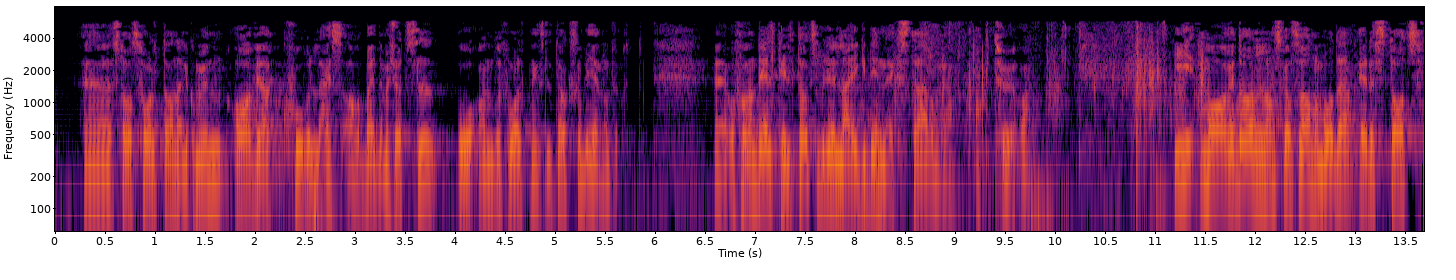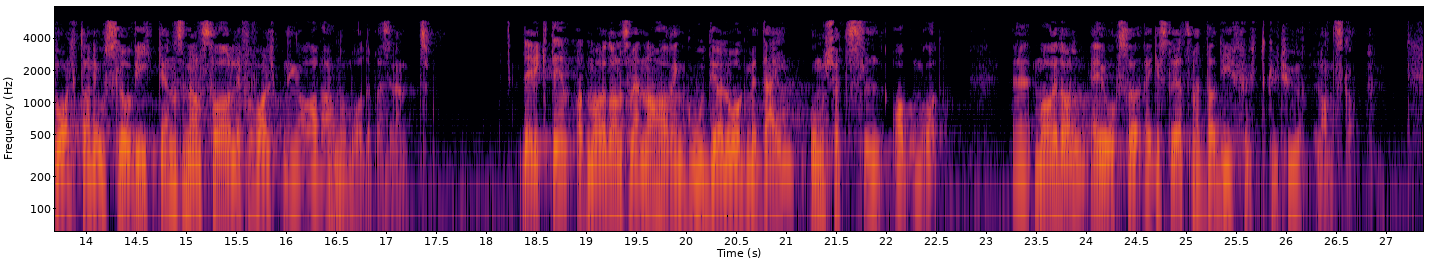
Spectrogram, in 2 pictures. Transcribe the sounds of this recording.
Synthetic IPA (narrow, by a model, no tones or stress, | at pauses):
st̪ɑːt̪sfɔɾʋɑlt̪əʁnɛlːəɾkʰʊmʉːnn̩ɑːʋjæːʁkʰʊʁlæɪsɑʁbæɪd̪əmɛɕœt̪sl̩ɔʔɑnd̪ʁəfɔɾʋɑlt̪nɪŋst̪ʰɪlt̪ɑːkskɑlbliːjɛnːʊmfø̰ːʁt̪ | ɔfɔɾɛnd̪eːlt̪ʰɪlt̪ʰɑːksɔblɪːd̪ɛlæɪɡd̪ɪnɛkst̪æːʁnə̰ʔɑkt̪ʰøːɾə̰ɾ | ɪmɑːʁɪd̪ɑːln̩lɑnskɑːpsʋæːʁnɔmʁoːd̪əɛʁdɖ̪ɛst̪ɑːt̪sfɔɾʋɑlt̪ənɪʊslʊɔʋiːkənsɔmæɾɑnsʋɑːʁlɪəfɔʋɑlt̪nɪŋəɾɑʋʋæ̰ʁnʊmʁo̰ːd̪əpʰɾɛ̰sɪd̪ɛ̰nt̪ | d̪ɛæɾʋɪkt̪ɪɑt̪mɑːʁɪd̪ɑːln̩sʋɛnːəɾɦɑʁæɪnɡuːd̪ɪɑloːɡmɛd̪æɪʊmçœt̪sl̩ʔɑʋʊmʁo̰ːd̪ə | mɑːɾɪd̪ɑːln̩æɾjuːɔɡsɔɾɛɡɪst̪ɾeːʁt̪sɔmɛɪt̪ʋæʁɖ̪iːfʉlt̪kʰʉlt̪ʰʉːʁlɑ̰nskɑ̰ːp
